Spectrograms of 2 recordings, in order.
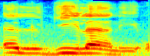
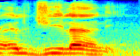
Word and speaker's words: al-Gilani: or shows an emotional attachment to Abd al-Qadir al-Gilani, or al-Gilani. This is pronounced both ways, depends on what part of the world you're from. Or another such figure in Islamic history.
